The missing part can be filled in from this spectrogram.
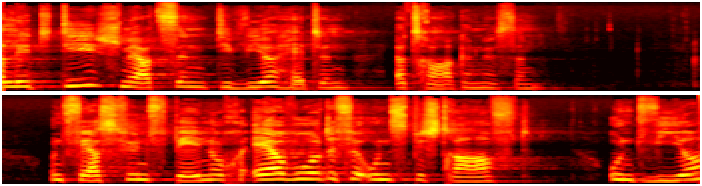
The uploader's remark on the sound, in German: predigt im Missionswerk Karlsruhe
